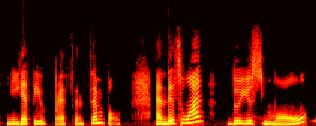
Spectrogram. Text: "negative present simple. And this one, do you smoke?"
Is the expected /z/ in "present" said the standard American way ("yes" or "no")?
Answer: no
